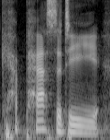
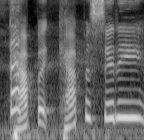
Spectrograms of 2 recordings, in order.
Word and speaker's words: capacity: when i was younger i had a problem pronouncing the word capacity i would see it in an elevator i'm like kappa city cabin city kappa city uh but no it's capacity uh and then we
